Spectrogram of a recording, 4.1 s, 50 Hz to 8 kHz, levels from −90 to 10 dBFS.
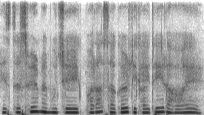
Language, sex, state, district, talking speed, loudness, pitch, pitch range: Hindi, female, Arunachal Pradesh, Papum Pare, 175 wpm, -13 LUFS, 265 Hz, 250-280 Hz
